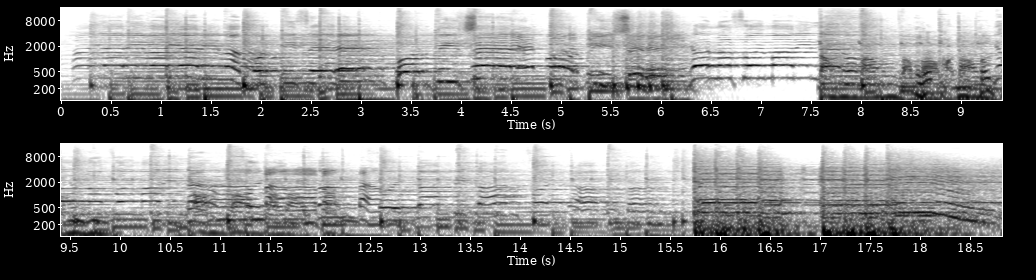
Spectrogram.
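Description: Loud, steady rock band music from the soundtrack of a biographical film, dense with guitar-like tones and a driving beat, briefly thinning to a sustained note midway before picking up and ending even fuller.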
